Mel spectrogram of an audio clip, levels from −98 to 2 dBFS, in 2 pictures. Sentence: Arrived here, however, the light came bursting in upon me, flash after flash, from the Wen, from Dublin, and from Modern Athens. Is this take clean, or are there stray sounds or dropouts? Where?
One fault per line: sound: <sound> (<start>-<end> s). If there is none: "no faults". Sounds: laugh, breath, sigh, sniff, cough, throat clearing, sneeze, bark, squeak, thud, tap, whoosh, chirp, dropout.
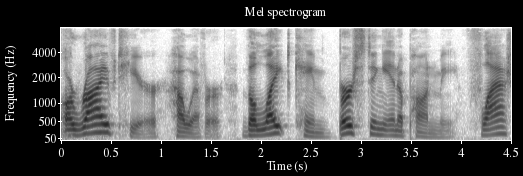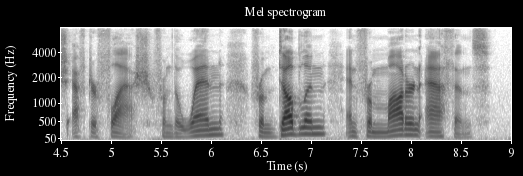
no faults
